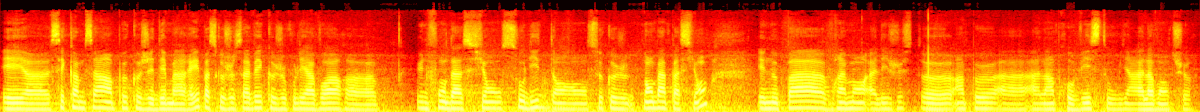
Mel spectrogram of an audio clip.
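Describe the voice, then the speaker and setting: A woman's voice: fairly low pitch, level tone, normal speed, a little mellow, slight background noise. A woman from Senegal, also raised in the US and Kenya, answering interview questions in a reflective, hesitant way with self-corrections. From Senegal, raised between Senegal, the US and Kenya. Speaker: interview guest, fashion designer. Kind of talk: spontaneous talk-show interview answers.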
